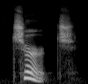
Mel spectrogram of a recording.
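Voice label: "church", English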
